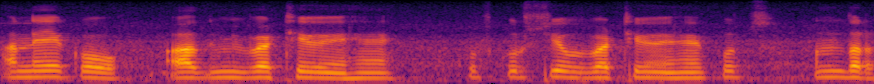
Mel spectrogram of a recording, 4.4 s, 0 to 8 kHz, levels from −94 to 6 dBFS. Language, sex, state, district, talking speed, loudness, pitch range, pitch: Hindi, female, Haryana, Charkhi Dadri, 180 wpm, -20 LUFS, 155-170 Hz, 160 Hz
